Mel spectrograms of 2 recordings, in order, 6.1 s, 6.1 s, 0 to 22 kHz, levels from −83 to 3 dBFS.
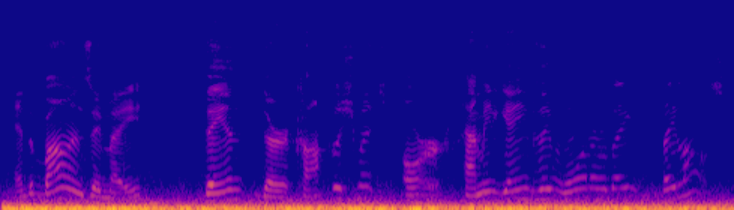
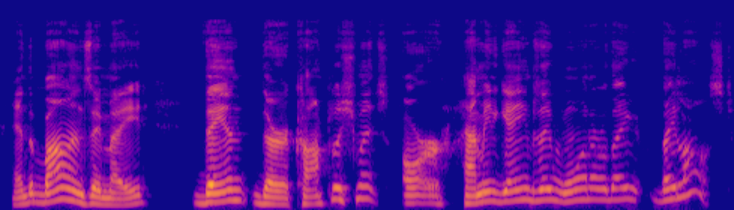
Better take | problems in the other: second | low rumble; loud; throughout; 3 dB below the speech

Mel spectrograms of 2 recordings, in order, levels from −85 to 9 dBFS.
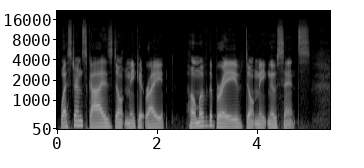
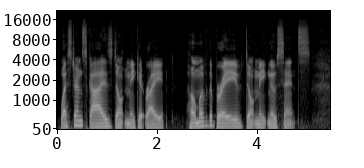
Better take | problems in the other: neither | none

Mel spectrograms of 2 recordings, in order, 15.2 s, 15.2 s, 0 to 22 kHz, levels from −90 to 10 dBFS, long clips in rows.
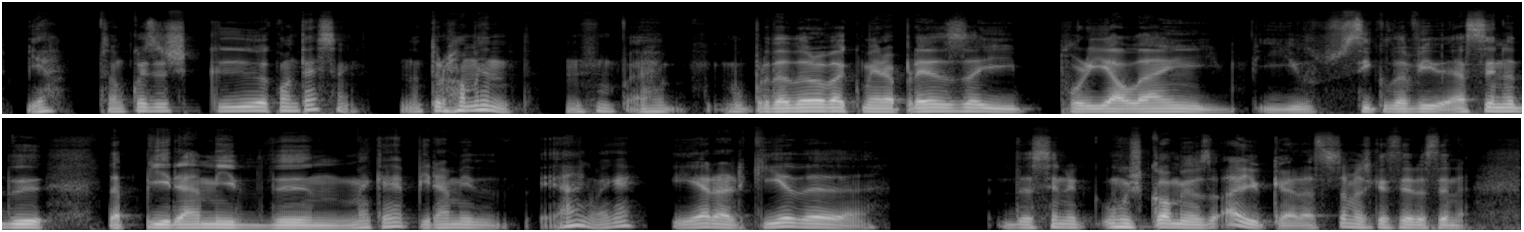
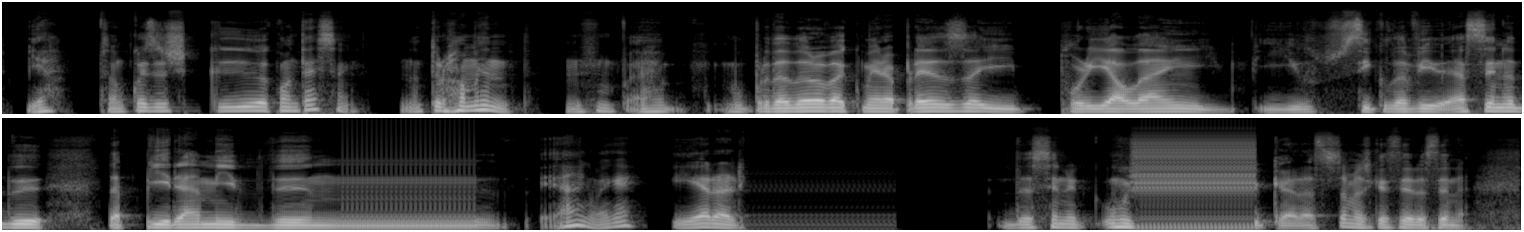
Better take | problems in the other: first | audio freezing; at 9.5 s for 0.5 s, at 11 s for 0.5 s and at 13 s for 0.5 s

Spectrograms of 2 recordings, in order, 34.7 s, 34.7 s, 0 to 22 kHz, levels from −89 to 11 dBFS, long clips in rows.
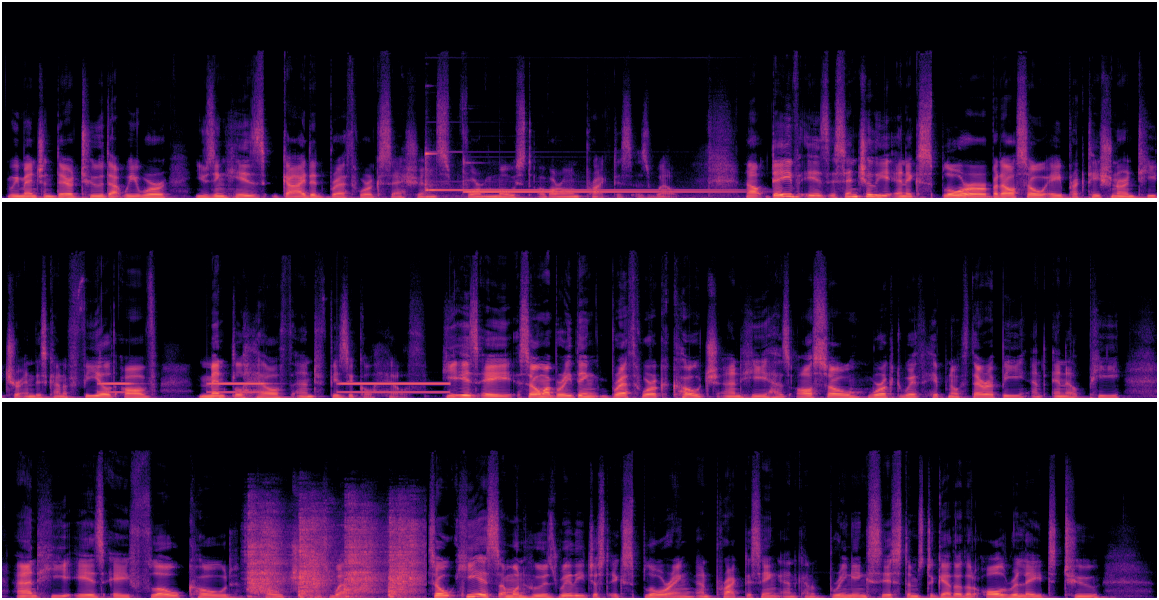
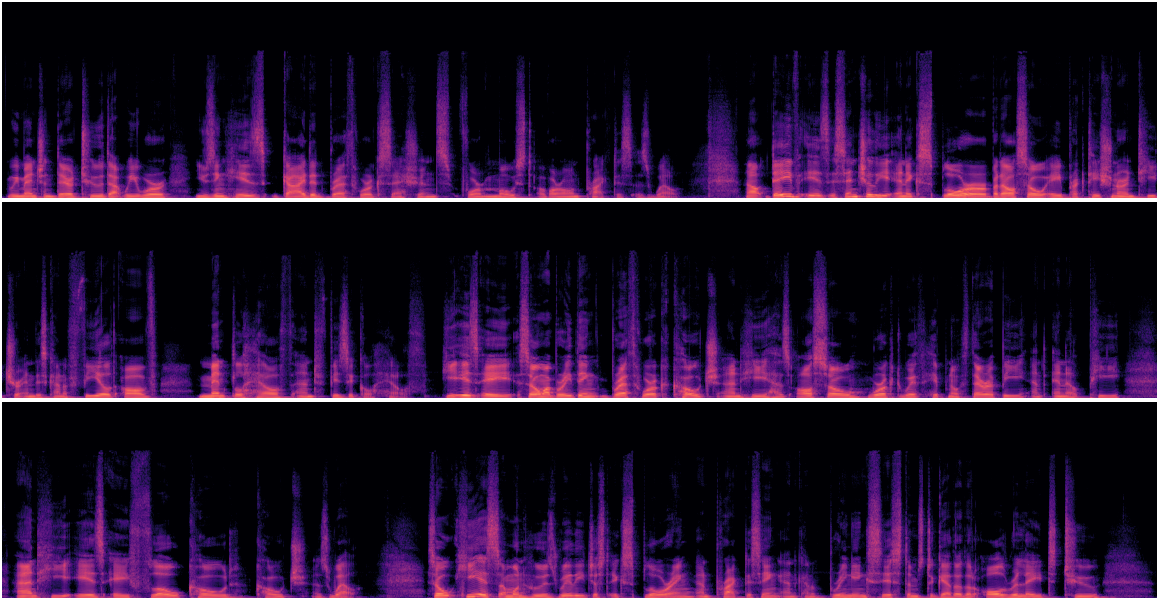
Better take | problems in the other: second | doorbell; noticeable; from 4 to 7.5 s; peak 2 dB below the speech // phone ringing; noticeable; from 13 to 16 s; peak level with the speech // footsteps; loud; from 26 to 27 s; peak 1 dB above the speech

